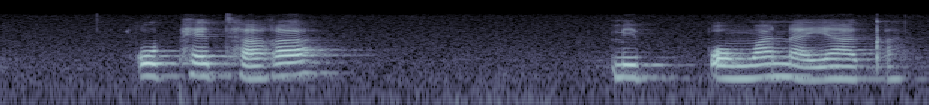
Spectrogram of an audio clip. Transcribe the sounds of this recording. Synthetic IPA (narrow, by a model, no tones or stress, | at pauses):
ɣʊpʰɛtʰaɣa | mɪ | pʼɔŋwanajaːkʼa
